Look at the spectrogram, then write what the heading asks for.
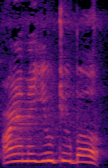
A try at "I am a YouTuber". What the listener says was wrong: You said I'm a YouTubed.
